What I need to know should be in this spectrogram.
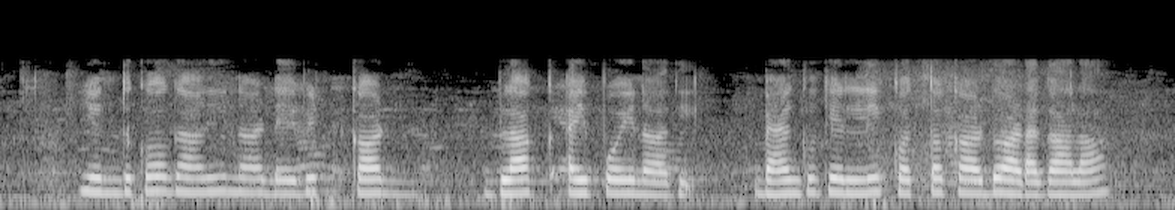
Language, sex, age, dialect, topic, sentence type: Telugu, female, 60-100, Utterandhra, banking, statement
